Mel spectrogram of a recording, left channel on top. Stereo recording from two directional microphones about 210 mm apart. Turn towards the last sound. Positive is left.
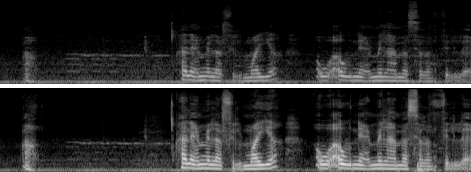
turn(degrees=-50)  # may be behind; listen again after turning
